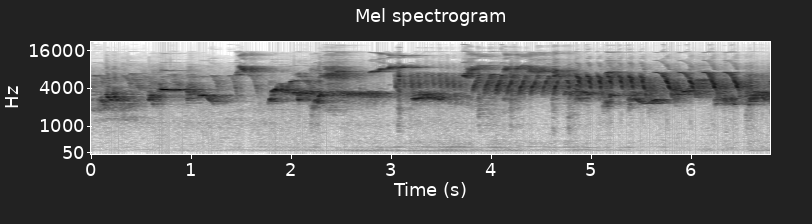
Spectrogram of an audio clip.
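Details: White-rumped shama in a pairing setup, singing to arouse the opposite sex before entering the breeding cage: warbled whistles leading into long rapid high trills and rattling note series, with a faint low hum beneath.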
